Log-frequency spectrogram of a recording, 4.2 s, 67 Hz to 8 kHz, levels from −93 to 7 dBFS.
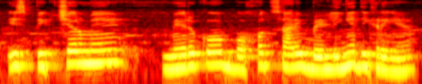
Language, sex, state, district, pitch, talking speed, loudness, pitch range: Hindi, male, Gujarat, Valsad, 190 Hz, 155 wpm, -13 LUFS, 165-200 Hz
